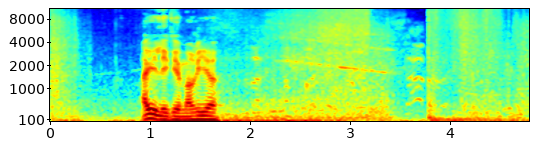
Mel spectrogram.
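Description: A heavy explosion booms and rumbles.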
